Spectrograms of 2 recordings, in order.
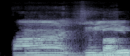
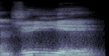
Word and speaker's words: juillet: না, জুলিয়ে 20 juillet. জুলিয়ে না, জুইয়ে, ডাবল Juillet.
